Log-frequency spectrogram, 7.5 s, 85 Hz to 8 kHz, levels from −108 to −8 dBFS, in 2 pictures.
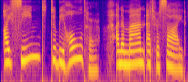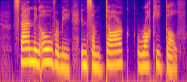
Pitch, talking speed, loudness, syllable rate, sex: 230 Hz, 150 wpm, -19 LUFS, 3.8 syllables/s, female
